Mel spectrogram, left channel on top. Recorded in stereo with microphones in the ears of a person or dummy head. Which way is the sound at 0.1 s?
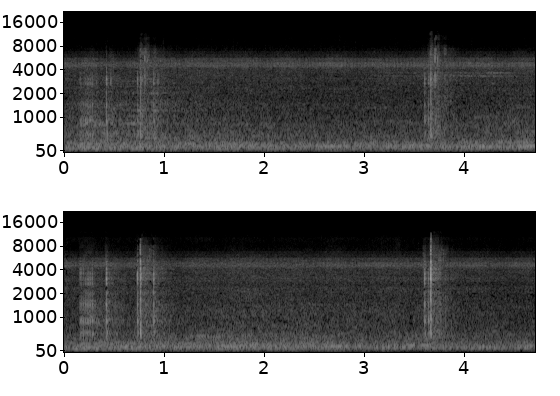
35° right (ahead or behind).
